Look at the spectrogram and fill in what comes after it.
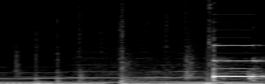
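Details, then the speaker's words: Defibrillator charging tone during resuscitation training: after energy selection for ventricular fibrillation or pulseless ventricular tachycardia, the charge button is pressed and a loud steady electronic tone starts over background music. "Şarj işlemi için deflatör üzerindeki şarj düğmesine basın"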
